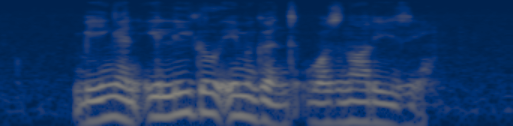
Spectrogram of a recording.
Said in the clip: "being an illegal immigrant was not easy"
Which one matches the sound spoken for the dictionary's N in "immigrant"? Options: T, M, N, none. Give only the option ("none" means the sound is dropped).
N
